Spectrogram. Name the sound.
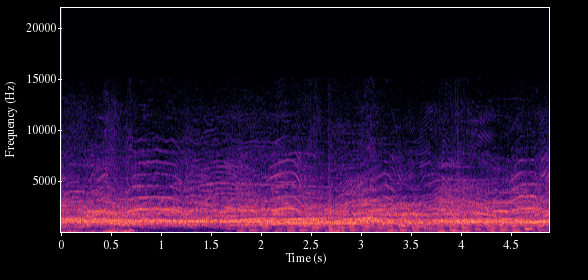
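crowd cheering sound effect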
